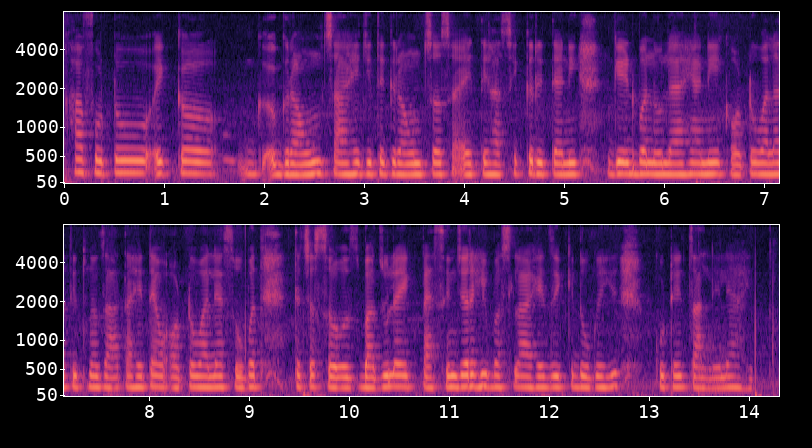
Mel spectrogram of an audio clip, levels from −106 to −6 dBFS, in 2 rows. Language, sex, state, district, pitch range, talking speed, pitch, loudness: Marathi, female, Maharashtra, Pune, 190-195 Hz, 165 wpm, 190 Hz, -37 LUFS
